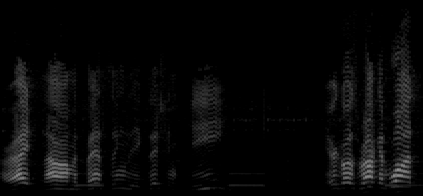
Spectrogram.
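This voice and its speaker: Man cast as a cool wisecracking rocket pilot, matter-of-fact cockpit talk, fairly high voice. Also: fairly even intonation, normal speed, muffled recording, close to an everyday voice. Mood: focused. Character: wisecracking young male test pilot, steady under pressure. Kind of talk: 1950s radio drama acting.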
